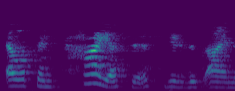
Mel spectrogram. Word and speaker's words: elephantiasis: to lymphatic dysfunction y'all might have heard of elephant titis but we actually actually pronounced elephantiasis due to this I and this a and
